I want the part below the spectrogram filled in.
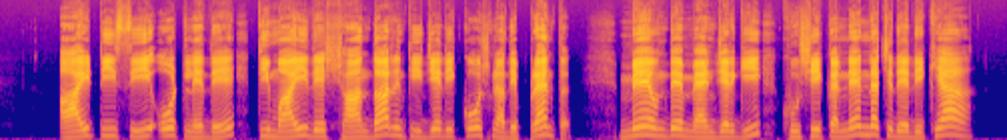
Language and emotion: Dogri, happy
